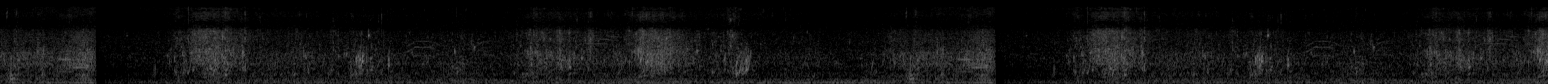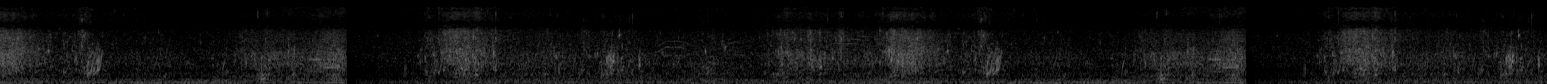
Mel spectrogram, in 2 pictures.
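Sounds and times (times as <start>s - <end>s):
sea waves washing in: 1.6s - 3.6s, 10.6s - 12.8s, 23.1s - 30.9s.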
